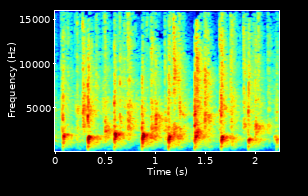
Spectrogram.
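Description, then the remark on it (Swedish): A short burst of applause, with hands clapping in a quick, steady rhythm of about eight or nine sharp claps at a moderate level. No one speaks over it. “Vi ska en applåd för det.”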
